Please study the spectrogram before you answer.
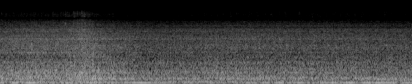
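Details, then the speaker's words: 1976 Dodge Shasta RV engine just started: fast steady idle with a faint uneven pulse, stuck high until the gas pedal is pushed, then it releases and idles lower where it should. "yeah you see she kind of gets stuck high and if you push the gas down it sort of releases and she idles lower where she should be"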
